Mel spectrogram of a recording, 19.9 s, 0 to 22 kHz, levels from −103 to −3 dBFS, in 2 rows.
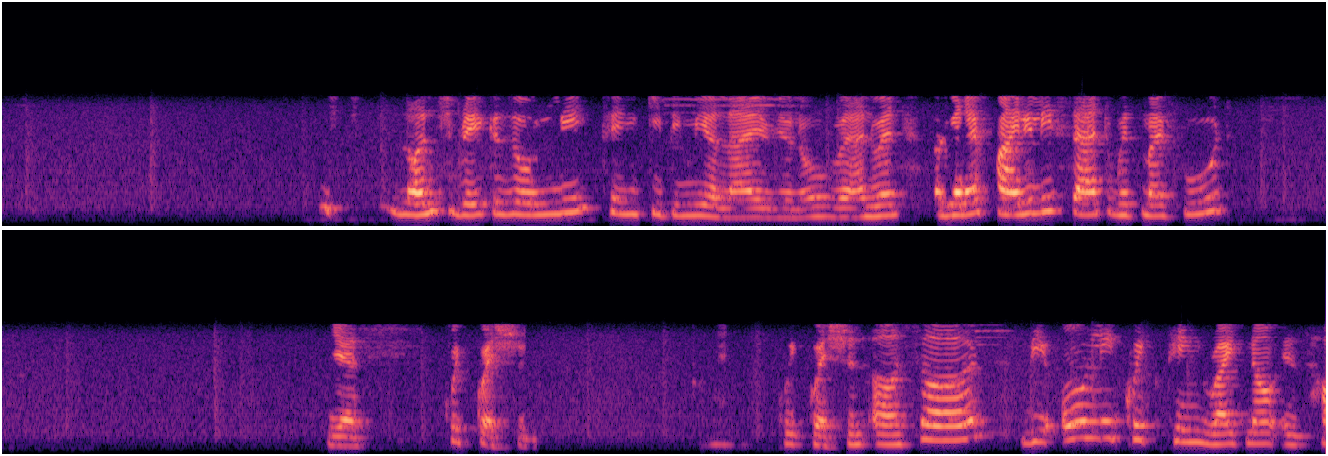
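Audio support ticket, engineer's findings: No faults found; nothing to action.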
